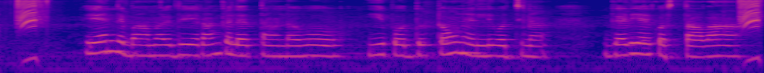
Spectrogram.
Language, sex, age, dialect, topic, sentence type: Telugu, female, 18-24, Southern, agriculture, statement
